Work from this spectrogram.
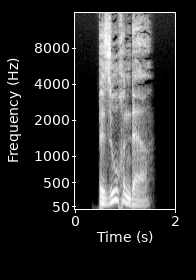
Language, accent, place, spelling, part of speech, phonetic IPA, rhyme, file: German, Germany, Berlin, besuchender, adjective, [bəˈzuːxn̩dɐ], -uːxn̩dɐ, De-besuchender.ogg
- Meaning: inflection of besuchend: 1. strong/mixed nominative masculine singular 2. strong genitive/dative feminine singular 3. strong genitive plural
